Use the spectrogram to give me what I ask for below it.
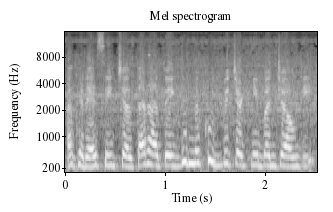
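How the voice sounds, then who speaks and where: A woman voicing a cheeky, sarcastic young bride in a cartoon story, full of quick quips. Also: high-pitched, steady tone, background noise, lightly acted.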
